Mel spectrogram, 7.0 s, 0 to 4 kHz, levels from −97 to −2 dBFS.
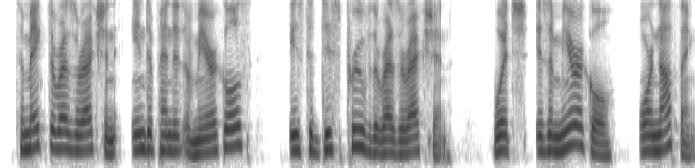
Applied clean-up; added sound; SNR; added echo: none; none; none; none.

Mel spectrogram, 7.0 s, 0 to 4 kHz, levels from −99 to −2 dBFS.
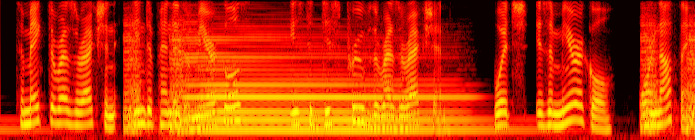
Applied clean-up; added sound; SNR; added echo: none; Bowed string instrument; 1 dB; none.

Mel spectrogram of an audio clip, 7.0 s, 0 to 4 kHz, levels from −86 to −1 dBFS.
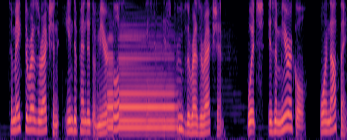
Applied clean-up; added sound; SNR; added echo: neural separator model SepFormer WHAM!.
